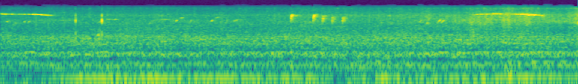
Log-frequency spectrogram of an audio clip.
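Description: Honey bees work inside an open beehive during an inspection, giving a steady, close, even buzzing hum that carries on without a break and has no voices over it.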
